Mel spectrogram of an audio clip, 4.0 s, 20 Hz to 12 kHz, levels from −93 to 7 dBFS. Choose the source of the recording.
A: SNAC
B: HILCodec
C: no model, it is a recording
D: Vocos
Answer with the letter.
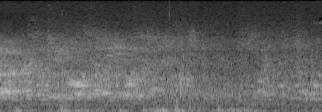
C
